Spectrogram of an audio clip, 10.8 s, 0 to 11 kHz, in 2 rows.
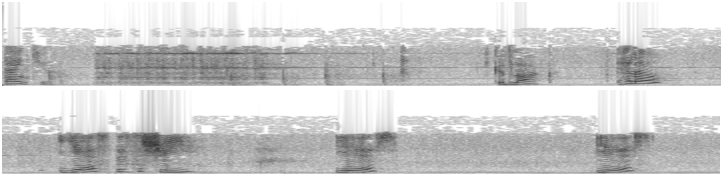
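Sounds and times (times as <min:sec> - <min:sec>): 
speech: 0:00.0 - 0:00.6, 0:03.7 - 0:05.0, 0:05.8 - 0:06.9, 0:07.9 - 0:08.3, 0:09.8 - 0:10.2
telephone ringing with a steady electronic bell tone: 0:00.7 - 0:06.9.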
